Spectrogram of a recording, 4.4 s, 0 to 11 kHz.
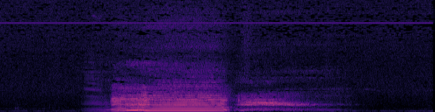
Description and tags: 1192 cow close
Mooing cow close to the mic. Could be used as ringtone. Sony ECM-MS907, Marantz PMD671.
farm, environmental-sounds-research, low, pasture, mooing, lowing, cow, moo, countryside, ringtone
